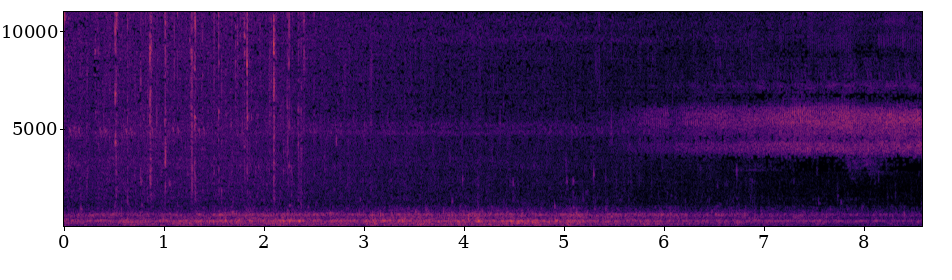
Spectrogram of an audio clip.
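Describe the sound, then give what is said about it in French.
A river current rushes and churns steadily without letup, a dense wash of flowing water carrying giant tree trunks. Faint high ticking calls come through early on, then a thin whine lingers near the end. “Le courant promène les troncs géants comme des brindilles, tandis que des milliers de voix sortent de l'eau entre deux vagues.”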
